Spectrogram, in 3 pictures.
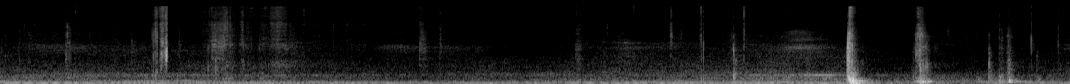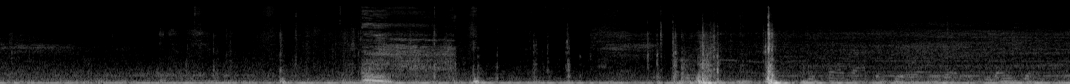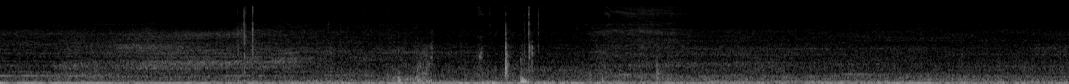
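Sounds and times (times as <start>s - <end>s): engine idling: 10.3s - 32.0s.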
